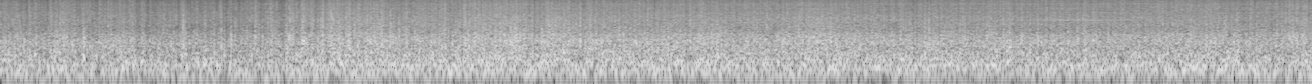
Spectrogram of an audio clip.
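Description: Wind roars loudly and steadily against a microphone at speed.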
